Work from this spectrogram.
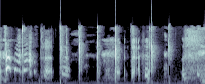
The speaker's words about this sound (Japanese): みんなこのエッチな二人に拍手だ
